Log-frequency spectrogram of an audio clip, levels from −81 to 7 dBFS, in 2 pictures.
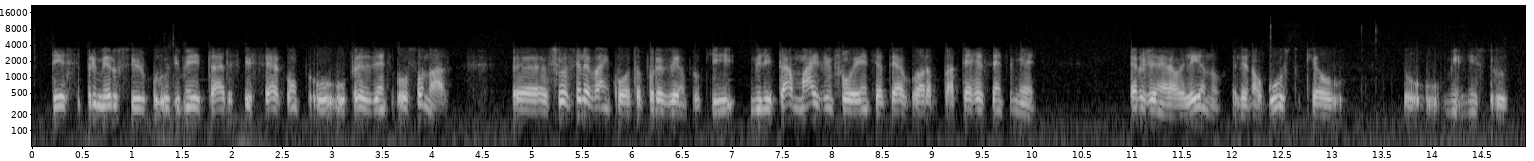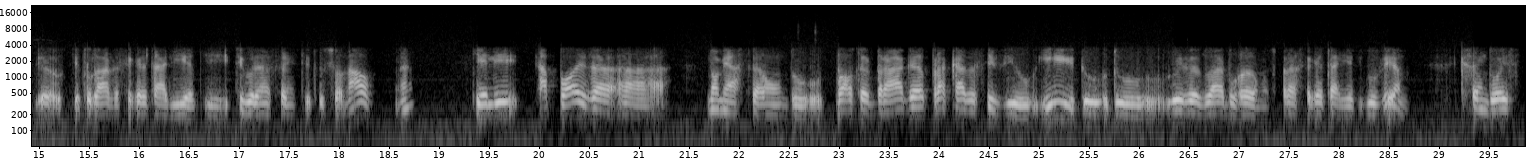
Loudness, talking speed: -23 LUFS, 145 wpm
